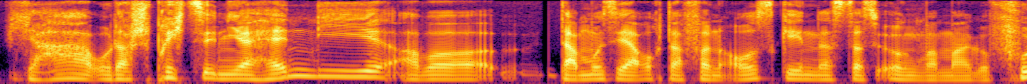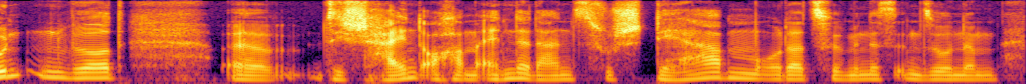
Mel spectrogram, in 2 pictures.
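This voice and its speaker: A man's voice: fairly low pitch, no room sound, clean studio sound. A man hosting a podcast, reviewing in a casual, loose and meandering way as if thinking aloud. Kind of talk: casual spoken radio-play review.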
